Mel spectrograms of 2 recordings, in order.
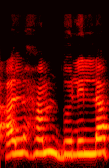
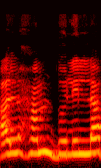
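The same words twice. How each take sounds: First: The vowel after the d is u. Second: The vowel after the d is u.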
